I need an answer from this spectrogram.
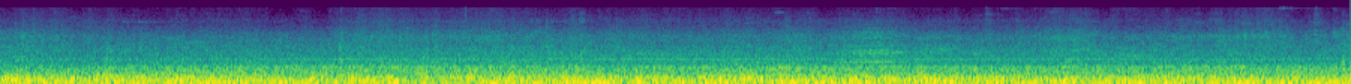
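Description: Steady rumble of a moving train heard from an open-sided passenger car, with no breaks or distinct events.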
